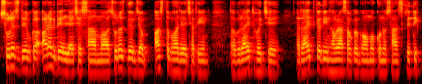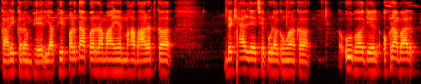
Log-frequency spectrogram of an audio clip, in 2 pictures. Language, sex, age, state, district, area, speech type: Maithili, male, 18-30, Bihar, Darbhanga, urban, spontaneous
